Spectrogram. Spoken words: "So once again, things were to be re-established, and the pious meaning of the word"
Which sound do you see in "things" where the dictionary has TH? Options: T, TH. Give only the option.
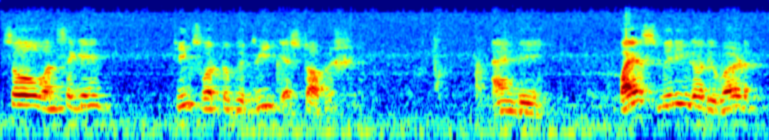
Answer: T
